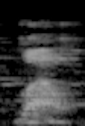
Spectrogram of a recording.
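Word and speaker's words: Laos: the navy number four lao thanks to the u.s the country of lao pronounced without the s can say it's the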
